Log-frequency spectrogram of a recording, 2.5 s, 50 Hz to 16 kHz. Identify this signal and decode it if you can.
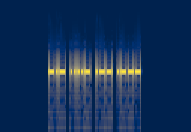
Morse code, heard as a keyed tone, about 50 wpm, 700 Hz. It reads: K4WJ
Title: Easy Call Signs - 50wpm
